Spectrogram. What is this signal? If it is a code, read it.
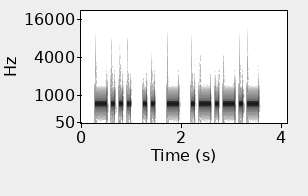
Morse code, heard as a keyed tone, about 16 wpm, 700 Hz. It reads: BIT.
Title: Sentences from Top 1000 Words - Review Part 5 - 15wpm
